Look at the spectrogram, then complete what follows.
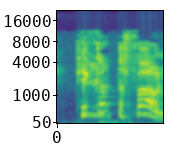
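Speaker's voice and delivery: put-on British accent, pitched very high. Retelling a movie scene, a mother's answering-machine message: imitating a british accent. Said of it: "she had a British accent".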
